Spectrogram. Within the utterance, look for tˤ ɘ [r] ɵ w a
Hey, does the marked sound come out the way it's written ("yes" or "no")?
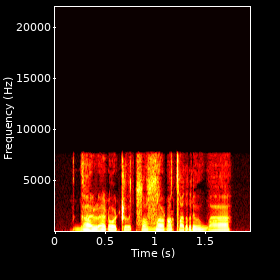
yes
